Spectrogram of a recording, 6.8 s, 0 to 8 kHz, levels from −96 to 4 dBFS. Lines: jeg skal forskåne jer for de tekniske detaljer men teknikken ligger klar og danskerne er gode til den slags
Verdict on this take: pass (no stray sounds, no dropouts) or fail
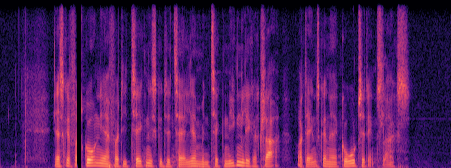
fail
